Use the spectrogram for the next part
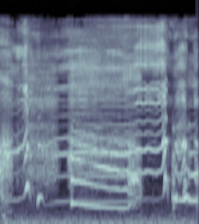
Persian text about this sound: وای تو چقدر گریه میکنی؟ تقصیر توه، مثلا برادر بزرگتر هستی و باید مراقب ما باشی.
